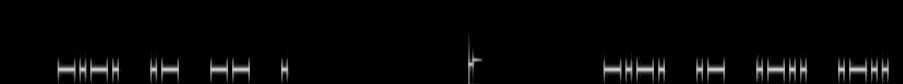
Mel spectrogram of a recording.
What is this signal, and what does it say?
Morse code, heard as a keyed tone, about 21 wpm, spaced as for 16 wpm, 700 Hz. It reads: CAME CALL
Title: 2x Character Spacing - Top 300 Words - 22wpm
